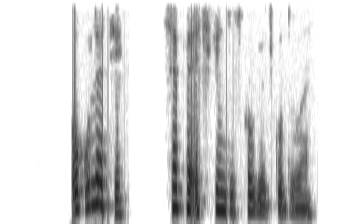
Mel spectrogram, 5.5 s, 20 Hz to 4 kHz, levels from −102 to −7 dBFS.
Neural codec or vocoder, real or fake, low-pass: none; real; 3.6 kHz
